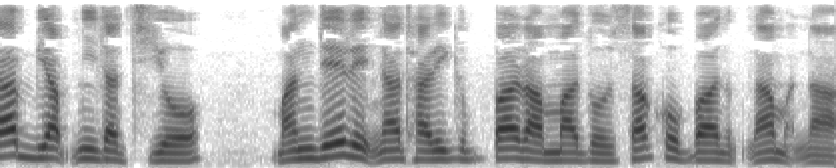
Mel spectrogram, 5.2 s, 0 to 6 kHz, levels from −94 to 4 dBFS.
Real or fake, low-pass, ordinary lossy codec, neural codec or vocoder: real; 5.4 kHz; MP3, 32 kbps; none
